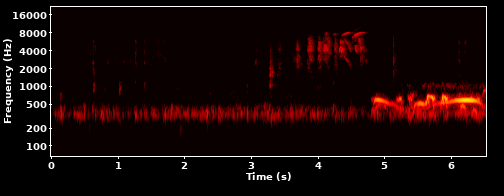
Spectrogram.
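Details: Several seconds of low humming background with faint chips, then a Namaqua dove in Kenya starts a soft rising hoo that builds into a louder, wavering sustained note at the end.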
